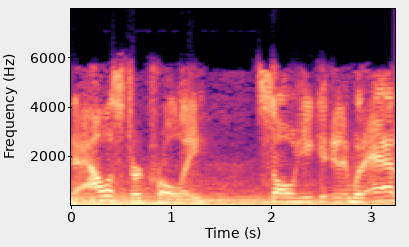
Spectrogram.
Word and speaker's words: Crowley: at his name pronounced Crowley's a rhyme with holy and the Satanists today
